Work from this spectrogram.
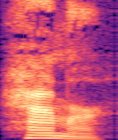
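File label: "hammer", English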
